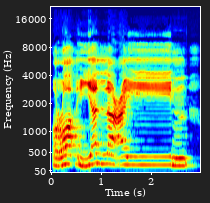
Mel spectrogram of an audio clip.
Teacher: را کو حمزہ ساکن کے ساتھ ملائیں گے تو جھٹکے کے ساتھ ادا کریں گے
